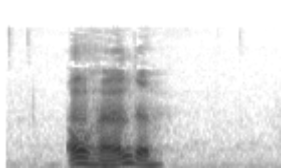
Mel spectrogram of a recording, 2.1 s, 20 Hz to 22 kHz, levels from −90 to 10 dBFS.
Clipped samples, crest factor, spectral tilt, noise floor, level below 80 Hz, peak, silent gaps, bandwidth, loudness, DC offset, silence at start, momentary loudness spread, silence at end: under 0.1%; 18 dB; -7 dB/octave; -57 dBFS; -52 dBFS; -2 dBFS; none; 11 kHz; -16 LUFS; under 0.1%; 0.5 s; 8 LU; 0.9 s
